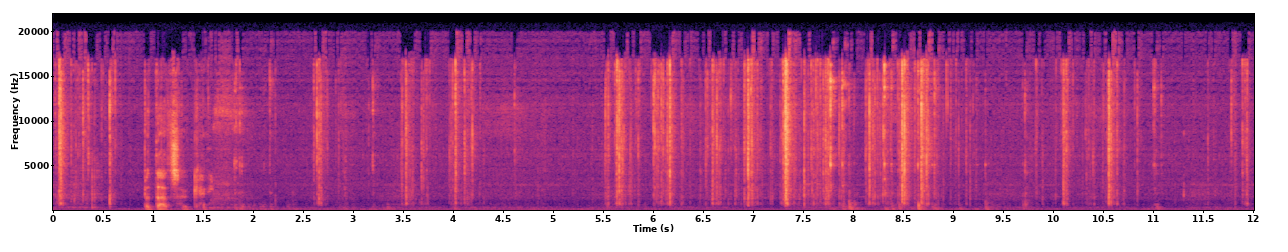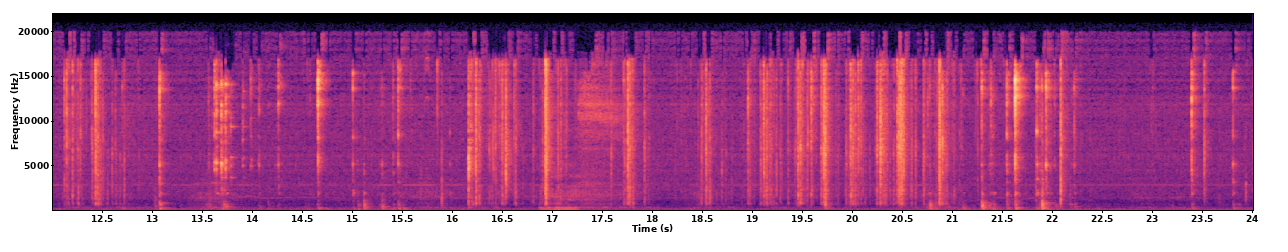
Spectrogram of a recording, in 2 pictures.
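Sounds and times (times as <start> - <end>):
puzzle cube clicking: 18.5 - 21.0.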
